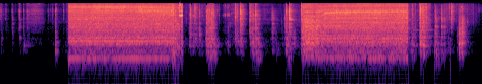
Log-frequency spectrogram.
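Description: A metal-cutting saw runs with a loud, steady grinding whine.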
